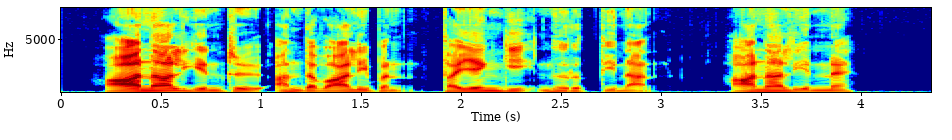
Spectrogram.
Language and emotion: Tamil, neutral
